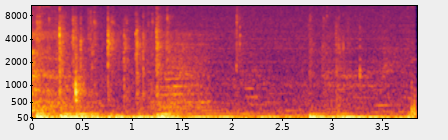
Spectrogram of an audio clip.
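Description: Quick bursts of close computer keyboard keystrokes, irregular clusters of light clicks with a short pause midway, fairly quiet against a low room hum and no clear talking.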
